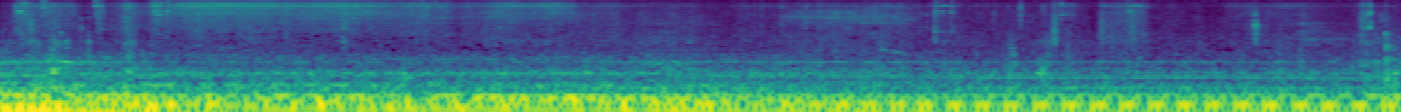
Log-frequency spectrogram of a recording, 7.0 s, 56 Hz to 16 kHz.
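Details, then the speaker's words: New-age Subaru Impreza WRX 5-speed gearbox after center diff bearing replacement and shaft shimming: low, even road rumble under way with no rising whine, complete silence from the gearbox. "this is the center diff bearings haven't been replaced on the new AG WR WRX 5speed gearbox complete silence"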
